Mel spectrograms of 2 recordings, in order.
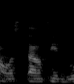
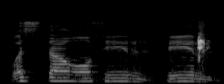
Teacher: শেষে একটা হায়ে জজম হবে, একটু গম্ভীর আওয়াজ হবে, ঠিক আছে? এই যে যখন শুনাইলেন এরকম হয়েছে না, ওয়াস্তাগফিরহু বলছেন, এরকম হবে না কিন্তু।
